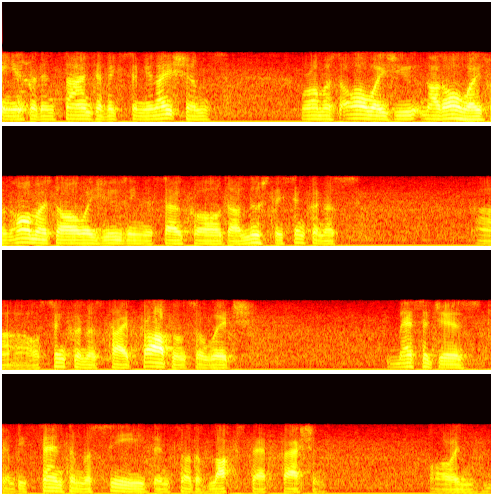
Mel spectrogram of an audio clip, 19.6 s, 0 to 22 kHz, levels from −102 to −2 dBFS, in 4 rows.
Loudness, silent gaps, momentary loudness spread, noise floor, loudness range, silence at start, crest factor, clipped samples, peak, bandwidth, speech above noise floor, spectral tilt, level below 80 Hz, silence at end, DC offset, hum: -17 LUFS; none; 23 LU; -37 dBFS; 8 LU; 0 s; 18 dB; under 0.1%; 0 dBFS; 4 kHz; 21 dB; -10.5 dB/octave; -44 dBFS; 0 s; 2%; none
